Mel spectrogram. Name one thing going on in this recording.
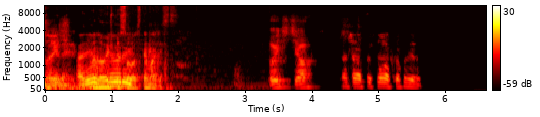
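A man talks over an online call.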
